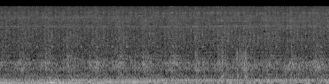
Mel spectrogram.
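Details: 2007 Toyota Yaris rough idle with multiple misfires and check engine light: uneven lumpy idle with stumbles, no change when a coil pack is swapped; spark plugs and four coil packs planned.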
